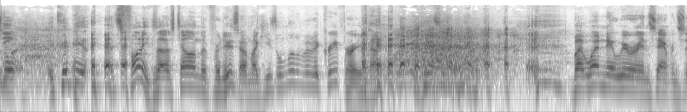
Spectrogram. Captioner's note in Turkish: kahkahalar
